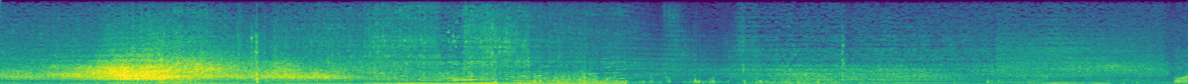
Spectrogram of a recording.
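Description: At an outdoor breakfast meet for classic and sports cars, a classic car engine runs and revs with rising and falling tones. Heavy wind buffeting masks it at first, and the engine settles to a steadier idle.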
